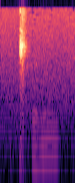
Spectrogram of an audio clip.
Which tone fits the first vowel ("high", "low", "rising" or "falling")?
low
